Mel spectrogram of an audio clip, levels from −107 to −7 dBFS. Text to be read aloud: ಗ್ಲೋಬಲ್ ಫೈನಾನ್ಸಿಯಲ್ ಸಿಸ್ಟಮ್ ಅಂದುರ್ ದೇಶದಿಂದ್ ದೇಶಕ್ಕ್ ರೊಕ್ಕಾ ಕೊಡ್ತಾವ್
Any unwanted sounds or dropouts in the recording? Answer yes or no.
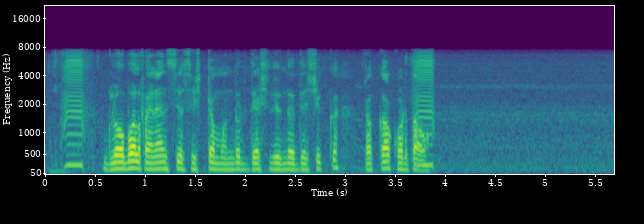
no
